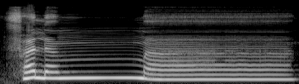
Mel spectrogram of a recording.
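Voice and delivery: فلما very slow with a long humming nasal م; ghunnah on meem. Shown as a demonstration. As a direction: hold the doubled م of فلما in the nose. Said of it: "میم شد پہ غنہ ہے". (فلما میں میم پر غنہ)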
